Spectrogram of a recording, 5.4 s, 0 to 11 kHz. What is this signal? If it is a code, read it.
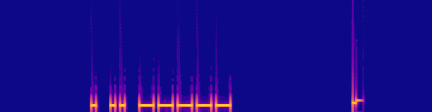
Morse code, heard as a keyed tone, about 20 wpm, 700 Hz. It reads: EI0
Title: Callsign Prefixes for Top 50 DXCC - 20wpm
